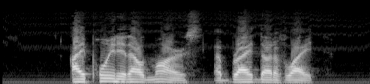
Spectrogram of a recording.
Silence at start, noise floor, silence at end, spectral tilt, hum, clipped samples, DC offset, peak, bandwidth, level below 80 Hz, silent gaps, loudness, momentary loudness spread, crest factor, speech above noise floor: 0.7 s; -47 dBFS; 0.55 s; -7 dB/octave; 60 Hz at -35 dBFS; under 0.1%; under 0.1%; 0 dBFS; 13 kHz; -44 dBFS; none; -13 LUFS; 8 LU; 14 dB; 35 dB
